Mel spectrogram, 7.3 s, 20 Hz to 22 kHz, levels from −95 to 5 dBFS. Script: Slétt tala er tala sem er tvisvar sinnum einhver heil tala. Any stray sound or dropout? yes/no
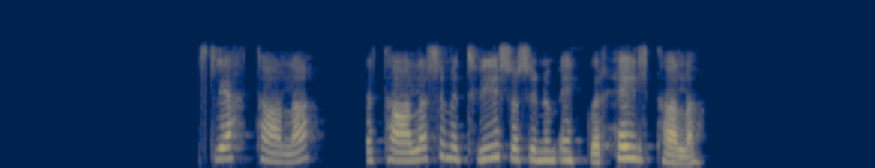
no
